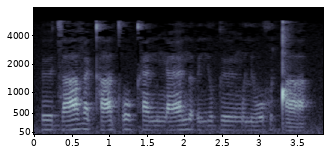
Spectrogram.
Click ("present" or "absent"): present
